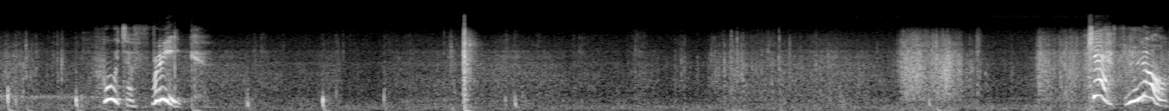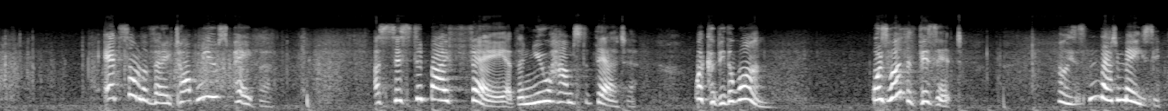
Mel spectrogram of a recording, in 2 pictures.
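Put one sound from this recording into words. A young woman speaks with alarm, close by.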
